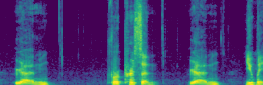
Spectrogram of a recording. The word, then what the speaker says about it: 人: The noun for person or persons in Mandarin Chinese is pronounced ren.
